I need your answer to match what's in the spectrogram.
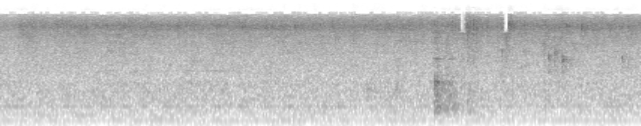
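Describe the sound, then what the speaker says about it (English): Skin-on salmon fillet searing skin side down in a hot pan, a soft sizzle under the steady roar of a stove exhaust fan, with a brief louder burst of crackling near the three-second mark. "if you have salmon with the skin on it, you're going to cook it skin side down first."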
